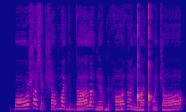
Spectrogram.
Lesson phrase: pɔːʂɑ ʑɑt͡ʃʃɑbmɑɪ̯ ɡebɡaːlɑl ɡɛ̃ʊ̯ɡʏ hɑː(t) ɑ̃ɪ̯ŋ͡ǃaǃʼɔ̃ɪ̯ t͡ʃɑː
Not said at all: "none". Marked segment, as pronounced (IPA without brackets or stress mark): θ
